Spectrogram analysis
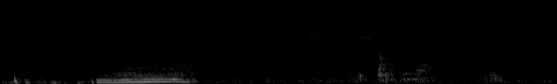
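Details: One loud, low, rattling snore lasting about a second, followed by quieter breathing noises: snoring in a person who also has a cough.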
